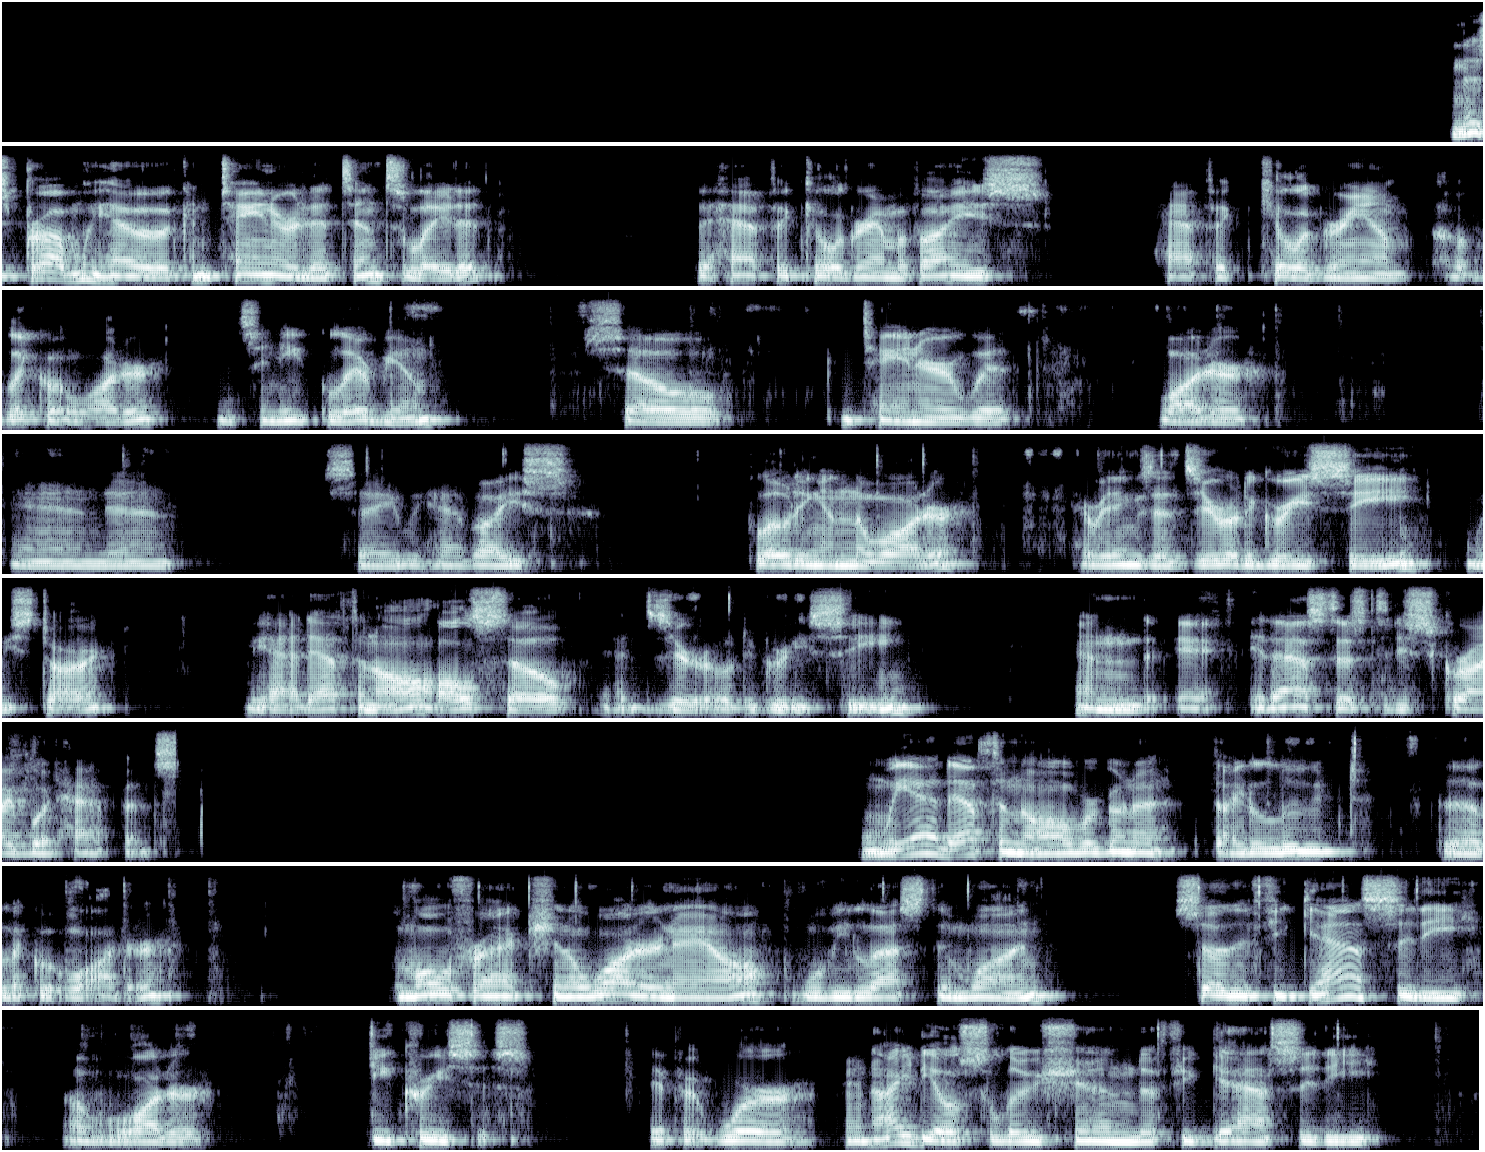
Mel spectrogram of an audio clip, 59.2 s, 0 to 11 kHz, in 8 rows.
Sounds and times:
Speech: 7.3 - 9.9, 10.9 - 12.6, 13.2 - 17.1, 17.7 - 21.2, 22.2 - 23.1, 23.8 - 25.2, 26.0 - 30.2, 30.9 - 34.2, 35.0 - 38.1, 41.4 - 45.5, 46.4 - 49.7, 50.3 - 52.9, 53.7 - 58.7.

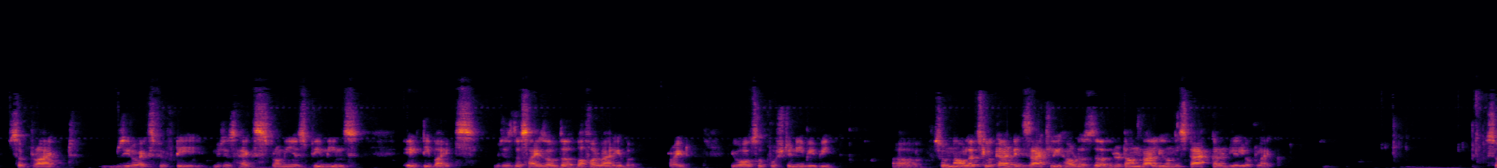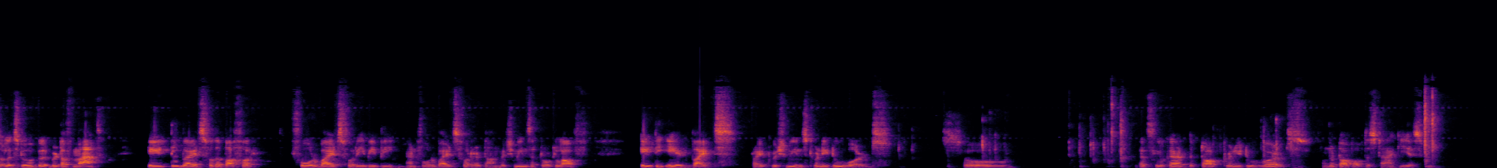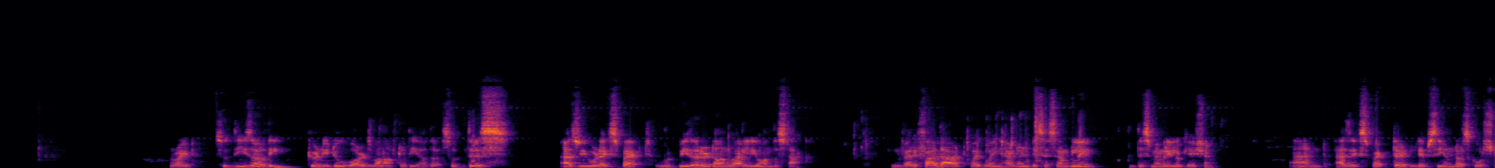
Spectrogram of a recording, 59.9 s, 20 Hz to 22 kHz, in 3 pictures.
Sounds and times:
Speech: 0.0 - 4.8, 5.4 - 9.2, 9.8 - 11.1, 11.9 - 17.0, 18.6 - 21.3, 22.0 - 27.8, 28.5 - 32.0, 32.6 - 33.5, 34.2 - 39.1, 42.2 - 46.7, 47.4 - 50.7, 51.8 - 56.2, 57.2 - 59.8.

